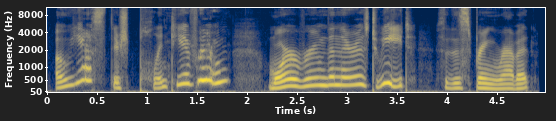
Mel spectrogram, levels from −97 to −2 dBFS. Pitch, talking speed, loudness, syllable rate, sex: 285 Hz, 190 wpm, -16 LUFS, 5.3 syllables/s, female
